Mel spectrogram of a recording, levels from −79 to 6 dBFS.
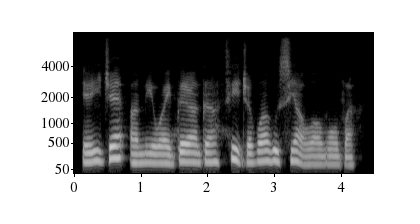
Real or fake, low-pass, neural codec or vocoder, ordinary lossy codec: fake; 7.2 kHz; codec, 16 kHz, 0.5 kbps, FunCodec, trained on LibriTTS, 25 frames a second; none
